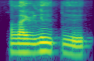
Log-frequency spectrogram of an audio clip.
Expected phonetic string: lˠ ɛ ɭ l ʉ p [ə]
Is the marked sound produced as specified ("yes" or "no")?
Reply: no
